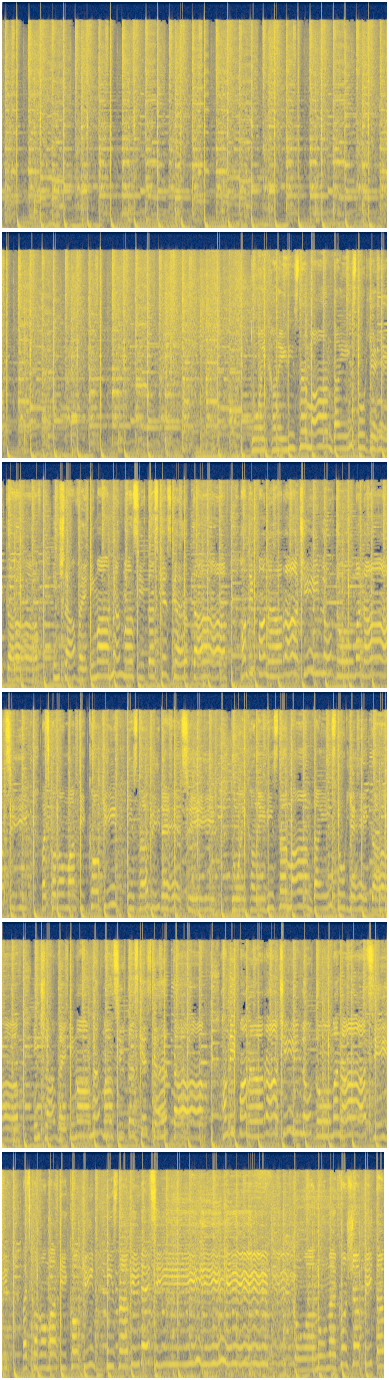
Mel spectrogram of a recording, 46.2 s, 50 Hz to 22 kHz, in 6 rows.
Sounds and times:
Dance music: 0.0s - 46.1s
Jazz: 0.0s - 46.1s
New-age music: 0.0s - 46.1s
Rhythm and blues: 0.0s - 46.1s.

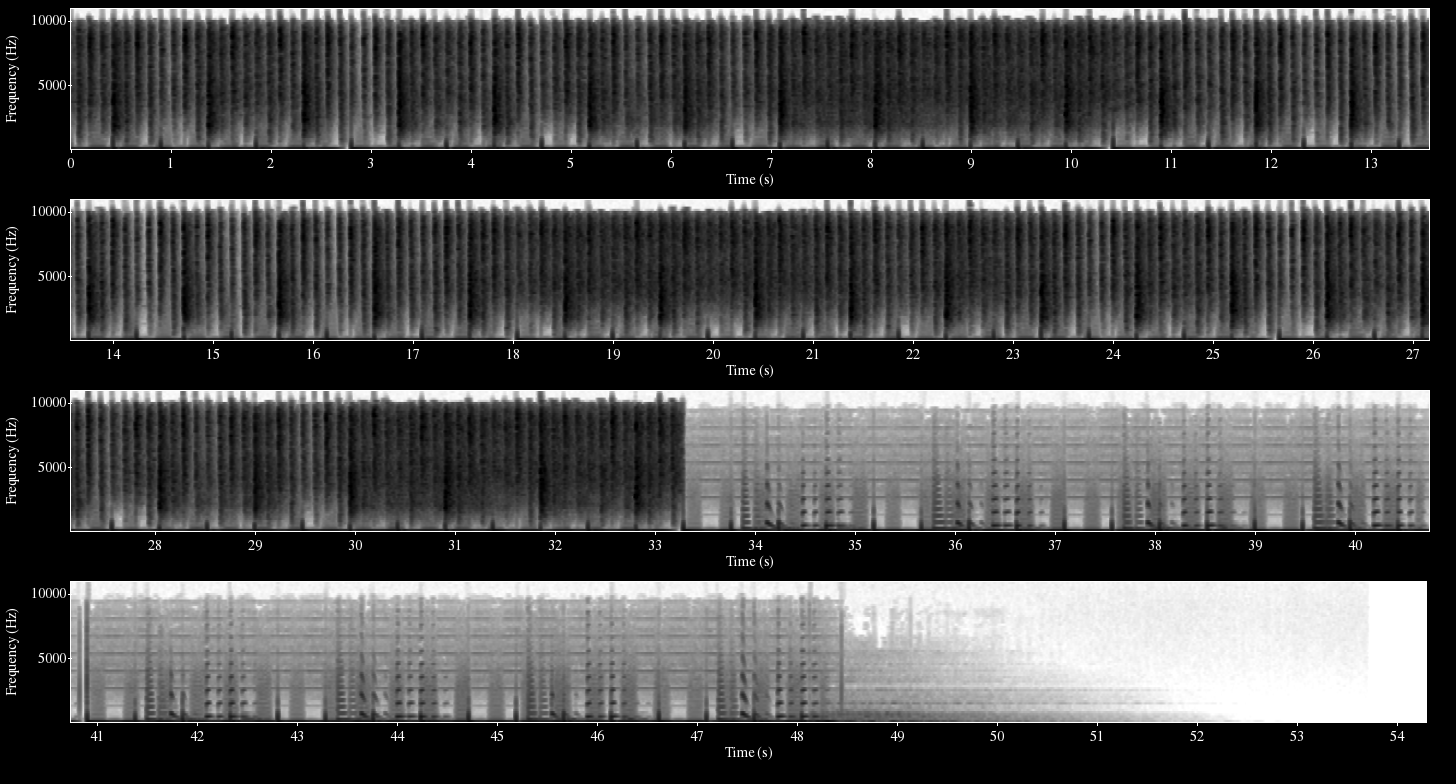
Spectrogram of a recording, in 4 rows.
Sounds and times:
Drum machine: 0.0s - 48.5s.

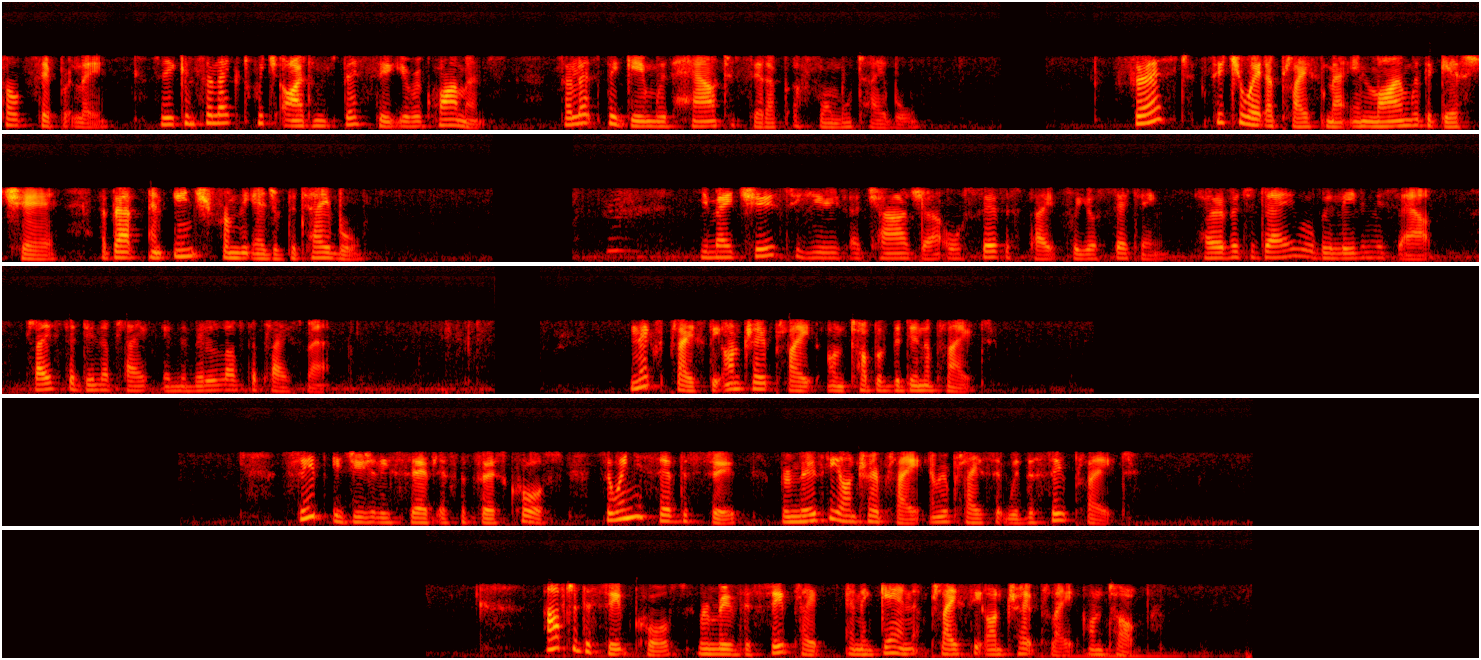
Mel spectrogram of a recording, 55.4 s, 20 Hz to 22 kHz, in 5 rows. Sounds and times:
Speech: 0.0s - 6.9s, 8.4s - 13.9s, 15.6s - 21.8s, 22.4s - 24.6s, 26.9s - 29.6s, 35.4s - 41.8s, 48.4s - 52.9s.

